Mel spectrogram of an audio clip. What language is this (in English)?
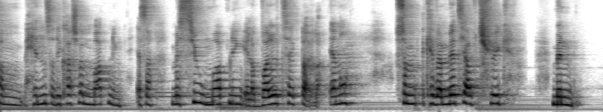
Danish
